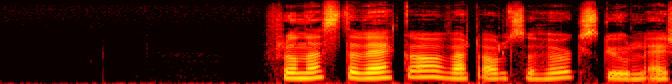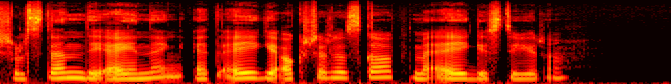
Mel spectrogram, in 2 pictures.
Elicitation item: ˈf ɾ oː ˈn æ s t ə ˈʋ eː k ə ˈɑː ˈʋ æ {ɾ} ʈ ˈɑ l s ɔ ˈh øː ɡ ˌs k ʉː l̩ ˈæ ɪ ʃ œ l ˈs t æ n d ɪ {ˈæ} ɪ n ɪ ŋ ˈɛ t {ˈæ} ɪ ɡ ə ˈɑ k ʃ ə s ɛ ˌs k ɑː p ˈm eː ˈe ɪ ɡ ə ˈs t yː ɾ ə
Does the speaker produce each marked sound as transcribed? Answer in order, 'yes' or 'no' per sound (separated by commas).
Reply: no, no, no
